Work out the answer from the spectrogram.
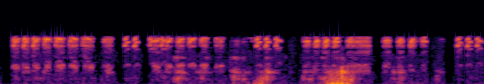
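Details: Great tit fledglings leaving the nest: dense bursts of rapid, buzzy, chattering calls repeated in quick clusters, nearly continuous, with a louder low rumbling thump just after three seconds.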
